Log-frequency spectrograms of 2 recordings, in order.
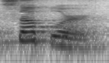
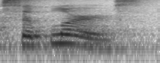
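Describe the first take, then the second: First: The stress is on the first syllable. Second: The stress is on the second syllable. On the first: The speaker calls it right. "nhắn âm 1 chứ" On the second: The speaker calls it wrong. "Mình sẽ nhấn trọng âm số 2"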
